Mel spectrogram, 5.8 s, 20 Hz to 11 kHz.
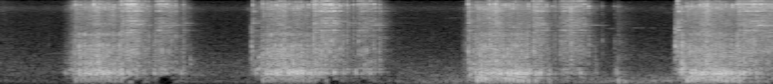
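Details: Free Homelite 25cc leaf blower with spark and fuel, carb set 2.5 turns out: four recoil pulls spin freely with no pop or catch; a scored piston has left it with no compression.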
